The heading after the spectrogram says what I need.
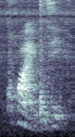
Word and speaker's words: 会计: But when used as a noun to say accountant, 会 is pronounced as 快快, same pronunciation as 快 fast.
